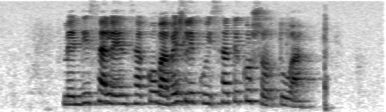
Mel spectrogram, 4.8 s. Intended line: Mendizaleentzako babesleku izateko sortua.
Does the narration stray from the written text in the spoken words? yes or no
no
